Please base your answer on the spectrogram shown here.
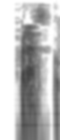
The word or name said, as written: frasco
